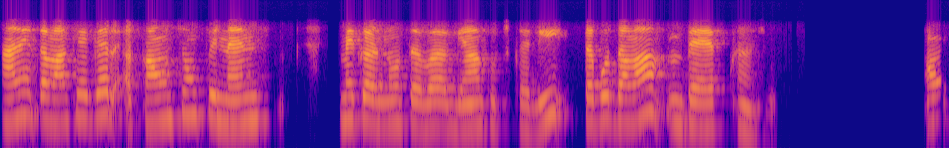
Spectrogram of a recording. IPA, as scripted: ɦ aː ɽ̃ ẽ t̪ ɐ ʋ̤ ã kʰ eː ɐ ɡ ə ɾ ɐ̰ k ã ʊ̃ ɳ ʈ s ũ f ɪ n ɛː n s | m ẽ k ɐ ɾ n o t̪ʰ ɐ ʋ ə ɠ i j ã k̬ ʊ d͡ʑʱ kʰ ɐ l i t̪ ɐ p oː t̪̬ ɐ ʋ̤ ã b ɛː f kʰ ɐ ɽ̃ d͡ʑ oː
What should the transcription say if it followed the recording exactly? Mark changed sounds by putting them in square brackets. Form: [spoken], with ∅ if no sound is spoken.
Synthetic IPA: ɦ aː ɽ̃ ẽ t̪ ɐ ʋ̤ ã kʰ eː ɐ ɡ ə ɾ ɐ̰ k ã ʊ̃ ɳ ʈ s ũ f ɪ n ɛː n s | m ẽ k ɐ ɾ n o [t̪] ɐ ʋ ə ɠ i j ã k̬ ʊ d͡ʑʱ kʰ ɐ l i t̪ ɐ p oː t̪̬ ɐ ʋ̤ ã b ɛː f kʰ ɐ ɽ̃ d͡ʑ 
